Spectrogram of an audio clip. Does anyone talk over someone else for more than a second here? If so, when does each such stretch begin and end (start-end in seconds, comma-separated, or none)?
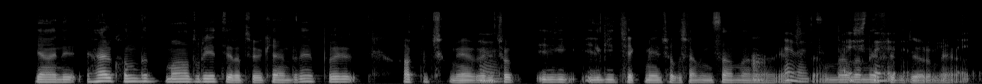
7.5-9.0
